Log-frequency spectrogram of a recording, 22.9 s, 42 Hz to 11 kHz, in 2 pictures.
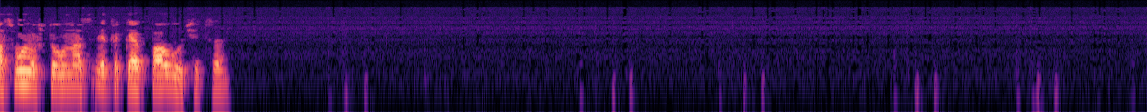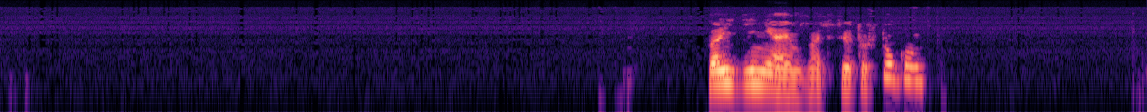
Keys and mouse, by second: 1.0 e, 7.6 e, 9.4 e, 20.9 shift+click, 22.8 m.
